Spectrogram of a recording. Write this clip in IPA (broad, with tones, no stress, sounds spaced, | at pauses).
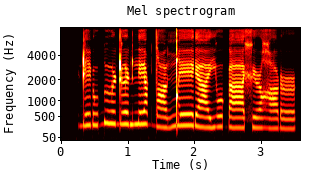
ɖ i˧ ɽ u˧ ɠ ɯː˦ ɖ ɘː˦ ɖ n eː˦ ɖ dˤ ɯː˨ ŋ͡ǃ eː˦ ɾʲ aː˧ j o˦ ɠ aː˧ xʲ ə˞˧ ʁ ɑ˧ ɽ ə˞˧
